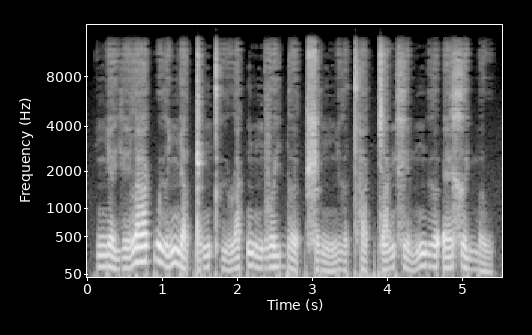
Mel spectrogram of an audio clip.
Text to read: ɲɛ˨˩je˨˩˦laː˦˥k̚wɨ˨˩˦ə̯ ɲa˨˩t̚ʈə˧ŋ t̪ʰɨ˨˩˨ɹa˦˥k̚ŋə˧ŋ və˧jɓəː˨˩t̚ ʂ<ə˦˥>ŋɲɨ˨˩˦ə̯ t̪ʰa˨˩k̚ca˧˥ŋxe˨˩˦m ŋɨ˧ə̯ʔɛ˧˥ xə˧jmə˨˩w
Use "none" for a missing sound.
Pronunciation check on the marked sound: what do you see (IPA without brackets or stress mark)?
ə˨˩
